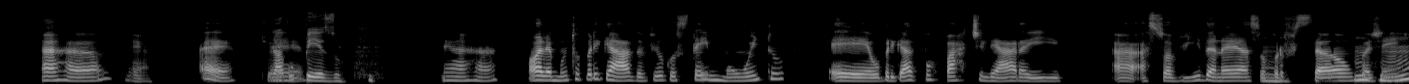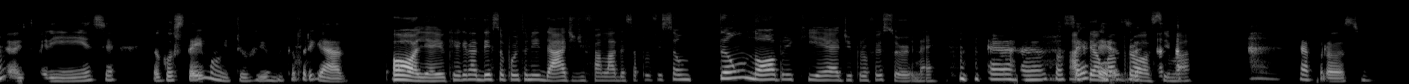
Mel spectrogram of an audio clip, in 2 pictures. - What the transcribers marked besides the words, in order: chuckle; other background noise; stressed: "tão"; laugh; tapping
- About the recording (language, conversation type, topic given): Portuguese, podcast, O que te dá orgulho na sua profissão?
